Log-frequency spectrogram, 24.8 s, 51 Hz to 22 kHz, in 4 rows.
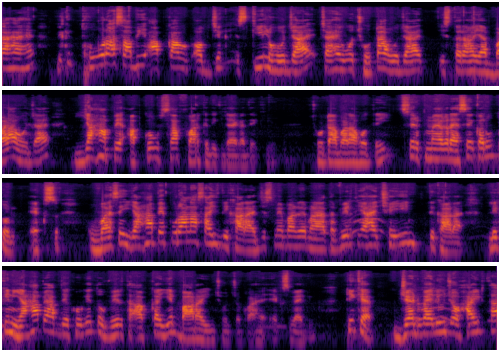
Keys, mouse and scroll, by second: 0.3 click, 1.1 middle click, 1.6 z, 2.7-3.1 scroll up 1, 3.8-4.4 drag, 5.7 ctrl+z, 8.1-8.7 drag, 9.5 ctrl+z, 11.2-12.2 drag, 12.9 ctrl+z, 14.4 click, 17.9 click.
